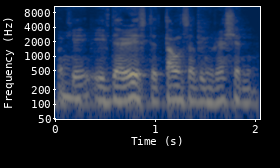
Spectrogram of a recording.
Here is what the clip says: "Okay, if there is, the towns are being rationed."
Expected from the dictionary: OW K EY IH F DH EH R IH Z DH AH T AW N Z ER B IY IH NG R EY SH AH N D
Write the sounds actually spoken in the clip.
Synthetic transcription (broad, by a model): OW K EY IH F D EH R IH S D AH T AW N S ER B IY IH NG R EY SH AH N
